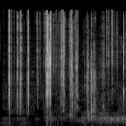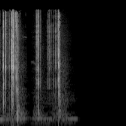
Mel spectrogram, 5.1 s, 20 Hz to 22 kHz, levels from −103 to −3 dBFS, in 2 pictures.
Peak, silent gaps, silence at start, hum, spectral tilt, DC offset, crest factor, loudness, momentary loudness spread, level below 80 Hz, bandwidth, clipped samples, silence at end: -2 dBFS; none; 0.2 s; none; 3 dB/octave; under 0.1%; 32 dB; -31 LUFS; 14 LU; -86 dBFS; 17 kHz; under 0.1%; 1.3 s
